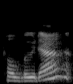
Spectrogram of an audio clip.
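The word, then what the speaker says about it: falooda: And so there was this one Persian stall, and they were serving faluda, which is Persian ice cream, correct?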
